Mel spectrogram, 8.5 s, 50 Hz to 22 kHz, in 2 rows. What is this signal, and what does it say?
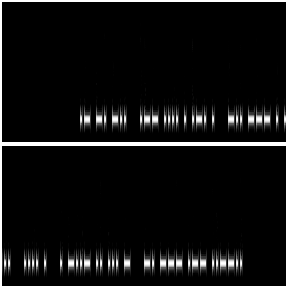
Morse code, heard as a keyed tone, about 40 wpm, 700 Hz. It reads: AND WHERE DOES HE EXIST NOW?
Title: Sentences from Top 1000 Words - Review Part 5 - 40wpm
